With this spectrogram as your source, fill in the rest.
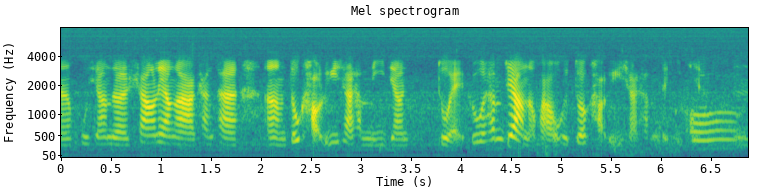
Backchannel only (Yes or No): No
